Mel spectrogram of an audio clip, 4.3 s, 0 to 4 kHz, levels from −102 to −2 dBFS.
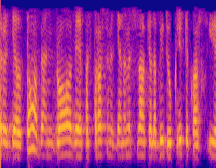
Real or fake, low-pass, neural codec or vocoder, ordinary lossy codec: fake; 3.6 kHz; codec, 24 kHz, 6 kbps, HILCodec; MP3, 24 kbps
